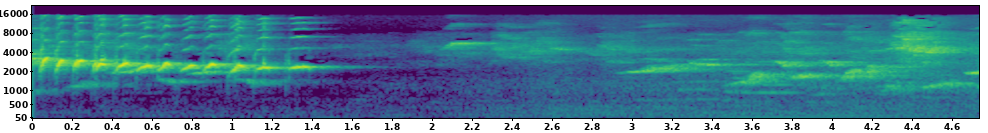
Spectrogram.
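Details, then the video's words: Greater green leafbird lure song with kapas tembak filler phrases, meant to rouse a pet leafbird to sing: a rapid buzzy trill of repeated notes falling gently, then a pause and scattered softer whistled and chattering notes. "Pancingan Cucak Ijo (Isian Kapas Tembak) Agar Emosi Jamtrok"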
